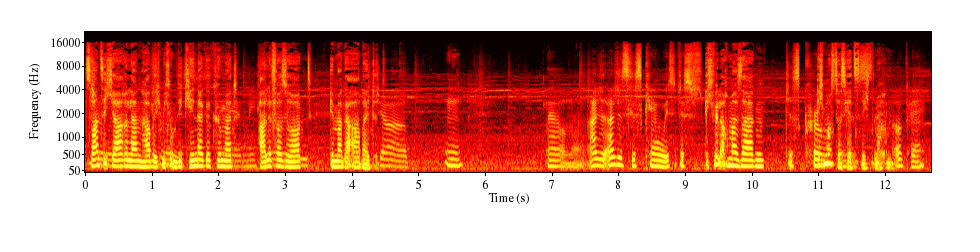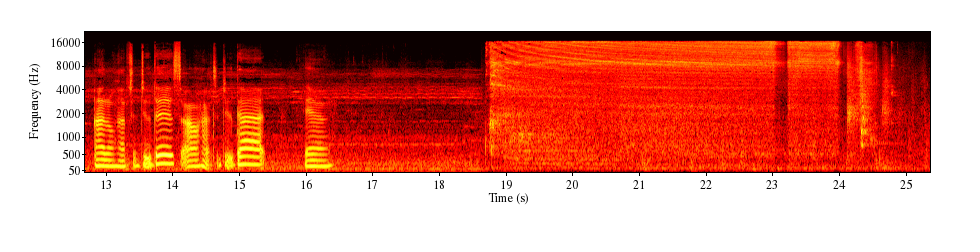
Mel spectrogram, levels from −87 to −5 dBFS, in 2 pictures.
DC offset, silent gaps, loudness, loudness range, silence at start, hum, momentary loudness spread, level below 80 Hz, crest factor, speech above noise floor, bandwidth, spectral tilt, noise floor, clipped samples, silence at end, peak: under 0.1%; none; -22 LUFS; 8 LU; 0 s; none; 22 LU; -56 dBFS; 20 dB; 25 dB; 17 kHz; -4 dB/octave; -46 dBFS; under 0.1%; 0 s; -4 dBFS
